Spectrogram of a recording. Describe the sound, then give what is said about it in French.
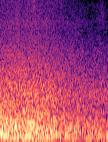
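Ocean surf roars steadily at Parlementia beach, a broad, continuous wash of breaking waves mixed with wind buffeting the microphone, easing slightly in loudness toward the end. “Donc là, on est sur la plage de Parlementia, on marche sur le sable. Donc on va se mettre à l'eau sur la vague de Parlementia”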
